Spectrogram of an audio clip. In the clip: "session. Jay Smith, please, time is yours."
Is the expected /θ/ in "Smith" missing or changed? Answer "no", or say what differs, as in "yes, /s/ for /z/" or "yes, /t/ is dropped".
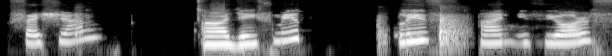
yes, /t/ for /θ/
